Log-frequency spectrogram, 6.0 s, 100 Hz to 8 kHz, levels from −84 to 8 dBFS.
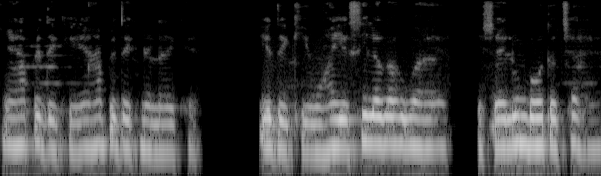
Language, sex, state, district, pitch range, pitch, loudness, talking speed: Hindi, female, Chhattisgarh, Korba, 195-210 Hz, 205 Hz, -21 LUFS, 210 wpm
